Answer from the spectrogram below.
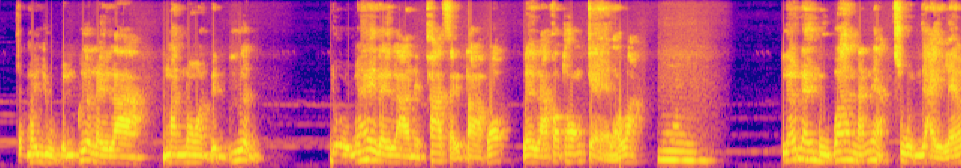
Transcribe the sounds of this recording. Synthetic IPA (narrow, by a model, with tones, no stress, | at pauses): t͡ɕa˨˩maː˧juː˨˩pe˧npʰɯ˥˩ənla˧jlaː˧ma˧nɔː˧npe˧npʰɯ˥˩ən | doː˧jma˥˩jɦa˥˩jla˧jlaː˧ni˥˩kʰaː˥˩t̪̚sa̰˩˦jt̪aː˧pʰɔ˦˥ɾa˧jlaː˧kɔː˥˩t̪ʰɔː˦˥ŋkɛː˨˩lɛː˦˥wʔa˨˩ | lɛː˦˥wna˧jmuː˨˩baː˥˩nːa˦˥nːi˥˩ɐsu˨˩ənja˨˩jlɛː˦˥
